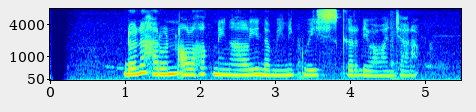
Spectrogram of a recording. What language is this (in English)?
Sundanese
